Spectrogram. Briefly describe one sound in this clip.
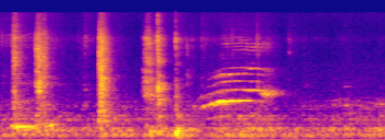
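A hand knocks and rattles a small metal electrical box.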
